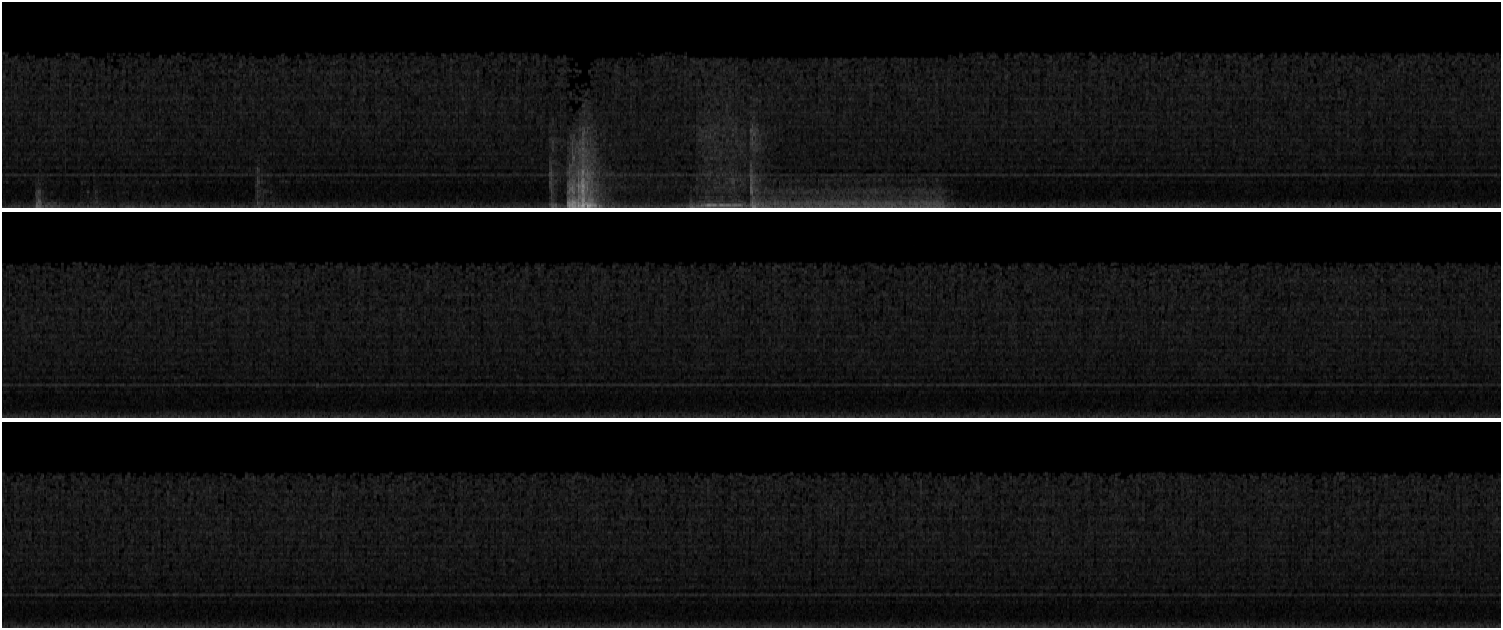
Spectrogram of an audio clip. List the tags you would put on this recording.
Sound effects > Objects / House appliances
ASMR
Canon
Canon-Pixma
computer
ink-jet
Inkjet
mechanical
nk-jet
nostalgia
office
Pixma
printer
printing
robot
technology
work

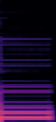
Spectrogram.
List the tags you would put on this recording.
Instrument samples > String
arpeggio
tone
sound
guitar
cheap
stratocaster
design

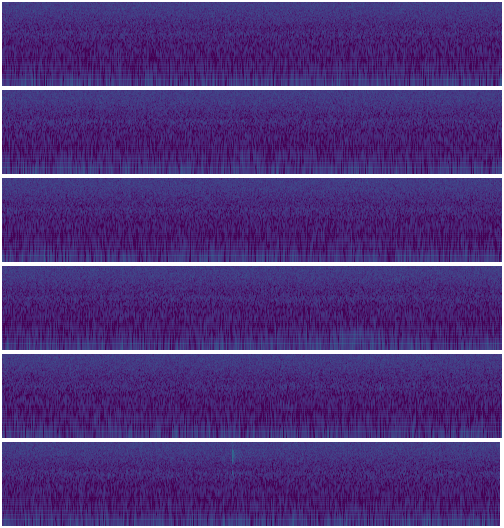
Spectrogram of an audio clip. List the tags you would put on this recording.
Soundscapes > Nature
field-recording
modified-soundscape
natural-soundscape
data-to-sound
weather-data
soundscape
sound-installation
Dendrophone
nature
phenological-recording
alice-holt-forest
raspberry-pi
artistic-intervention

